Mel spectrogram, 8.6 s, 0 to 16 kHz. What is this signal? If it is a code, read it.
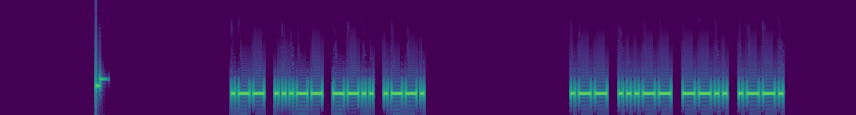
Morse code, heard as a keyed tone, about 31 wpm, 700 Hz. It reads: W3ZP W3ZP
